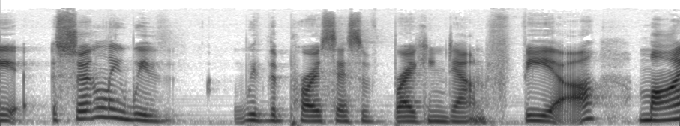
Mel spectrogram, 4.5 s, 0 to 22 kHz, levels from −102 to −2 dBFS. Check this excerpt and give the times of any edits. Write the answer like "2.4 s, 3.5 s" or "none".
none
